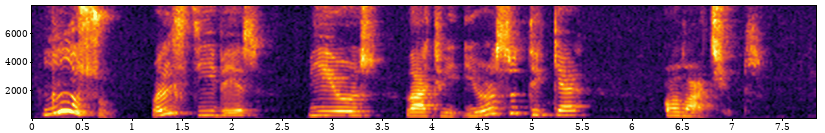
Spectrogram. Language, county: Lithuanian, Vilnius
